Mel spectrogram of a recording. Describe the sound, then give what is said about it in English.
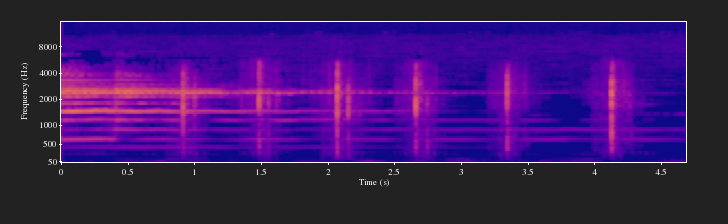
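A town alarm bell on an isle rings out with about six steady, evenly spaced clangs, each strike landing over a sustained, shimmering metallic tone that hangs between blows. No voices are heard. “Silence that dreadful bell.”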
